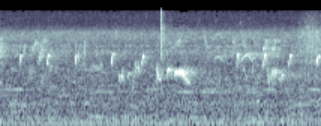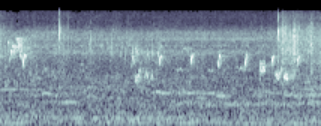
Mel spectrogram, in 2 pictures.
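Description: Wild birds chirping and calling: many short, high chirps and some brief falling calls, repeating throughout over a steady low background rumble.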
